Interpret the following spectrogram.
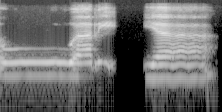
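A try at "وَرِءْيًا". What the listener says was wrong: Ulangi. Wariya itu bukan naber ya, itu hamzah aja sukun, jadi jangan ya, jangan terlalu ditekan. Wariya. Bukan tasdid, tapi hanya hamzah sukun aja.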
